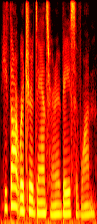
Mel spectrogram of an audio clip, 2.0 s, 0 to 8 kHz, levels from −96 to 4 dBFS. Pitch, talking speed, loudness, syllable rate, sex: 155 Hz, 215 wpm, -18 LUFS, 7.0 syllables/s, female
